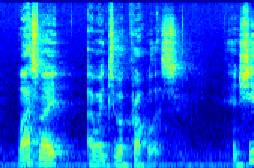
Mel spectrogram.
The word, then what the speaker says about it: Acropolis: was happening you see although my pronunciation was correct in fact we had the same word in English my stress was on the K and her stress was on the a a small change but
